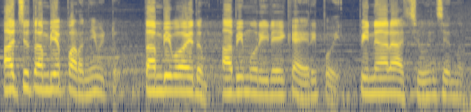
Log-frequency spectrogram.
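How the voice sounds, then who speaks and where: A man narrates a scripted story in a dramatic, even manner. His voice is bright and slightly high, and it trails off into a long reverb over faint music. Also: brisk.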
